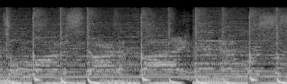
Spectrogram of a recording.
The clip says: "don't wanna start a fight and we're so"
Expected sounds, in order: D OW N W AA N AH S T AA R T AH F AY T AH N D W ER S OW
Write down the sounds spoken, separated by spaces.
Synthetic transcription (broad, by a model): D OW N W AA N AH S T AA R T AH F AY AH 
